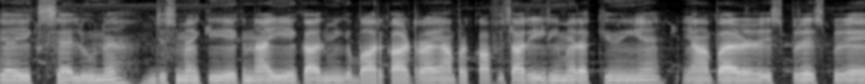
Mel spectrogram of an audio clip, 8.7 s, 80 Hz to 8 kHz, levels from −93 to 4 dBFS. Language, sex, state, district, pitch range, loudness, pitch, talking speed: Hindi, male, Uttar Pradesh, Jalaun, 105-110 Hz, -20 LUFS, 110 Hz, 195 wpm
